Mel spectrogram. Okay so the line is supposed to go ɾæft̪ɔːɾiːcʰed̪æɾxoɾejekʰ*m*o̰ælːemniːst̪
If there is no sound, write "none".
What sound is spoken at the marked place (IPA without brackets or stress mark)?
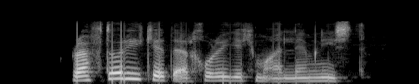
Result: m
